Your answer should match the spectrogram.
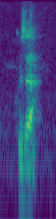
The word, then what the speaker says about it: cousin: Got to remember one thing that you really helped me with is you just don't usually or often don't pronounce the last letter in French. And that is a big, easy rule to help you. So cousin. Even though it ends in an N, cousin, say it again.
